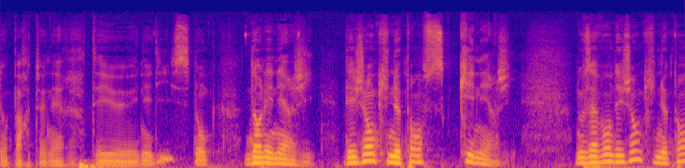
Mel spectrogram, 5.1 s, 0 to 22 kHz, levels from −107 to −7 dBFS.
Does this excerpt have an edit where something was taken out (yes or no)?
no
